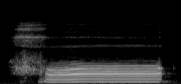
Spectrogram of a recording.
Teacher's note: ہا، خو، آپ دیکھ رہے ہوں گے کہ اس کی آواز تھوڑی پر کی ہے، یعنی کہ موٹی آواز میں پڑھا ہے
